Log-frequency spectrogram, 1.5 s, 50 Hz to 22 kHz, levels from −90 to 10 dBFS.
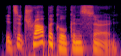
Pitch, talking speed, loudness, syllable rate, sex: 130 Hz, 160 wpm, -18 LUFS, 5.1 syllables/s, male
